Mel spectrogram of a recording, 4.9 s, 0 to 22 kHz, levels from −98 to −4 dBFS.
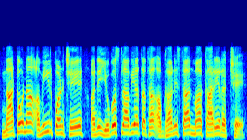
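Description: From start to finish the speech carries a rough, hissy halo and a smeared, underwater blur, which points to the likely cause being Nellymoser compression, the old Flash microphone codec. It codes short fixed blocks at a flat two bits a sample, so weak bands get no bits and are filled with noise; the damage is plainly audible and fits a rate near 44 kbps. Unlike the swirly, metallic warble of low-bitrate MP3, this damage is rough and hissy, while the room noise sits about 41 dB below the speech.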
